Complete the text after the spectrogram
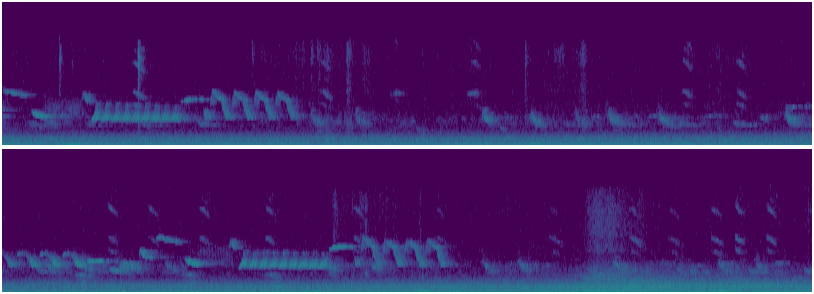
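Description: A male chaffinch sings a few short, rattling trilled phrases, with a pause between bursts, over a steady hiss of wind or outdoor background noise. No one speaks.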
